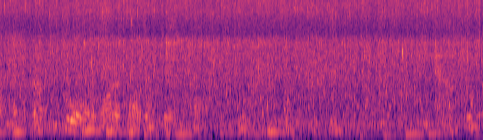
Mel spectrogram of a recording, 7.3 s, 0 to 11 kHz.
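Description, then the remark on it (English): Water pours and splashes steadily down a tall, custom-built water feature about 10 feet high, a loud, continuous rushing roar, with a voice talking faintly underneath. “I'm touching the water right in here.”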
